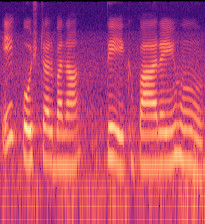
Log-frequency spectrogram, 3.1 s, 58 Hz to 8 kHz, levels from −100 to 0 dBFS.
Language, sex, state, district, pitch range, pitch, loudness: Hindi, female, Bihar, Kaimur, 210-245 Hz, 220 Hz, -15 LUFS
